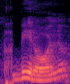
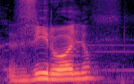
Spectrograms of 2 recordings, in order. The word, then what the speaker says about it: virolho: Birolho, que já te expliquei há bocado o que era. Não, tu disseste, há bocado mencionaste, mas não explicaste. Virolho, ou birolho, Birolho.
